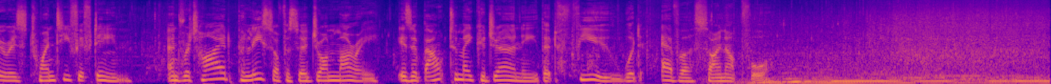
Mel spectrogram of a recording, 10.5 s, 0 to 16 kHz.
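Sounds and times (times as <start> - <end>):
speech: 0.0 - 8.2
harbour water washing and splashing: 0.0 - 10.5
small fishing boat outboard motor droning at Valletta Harbour: 5.8 - 10.5.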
